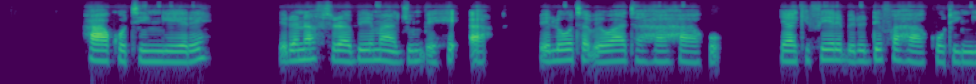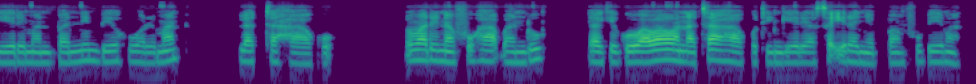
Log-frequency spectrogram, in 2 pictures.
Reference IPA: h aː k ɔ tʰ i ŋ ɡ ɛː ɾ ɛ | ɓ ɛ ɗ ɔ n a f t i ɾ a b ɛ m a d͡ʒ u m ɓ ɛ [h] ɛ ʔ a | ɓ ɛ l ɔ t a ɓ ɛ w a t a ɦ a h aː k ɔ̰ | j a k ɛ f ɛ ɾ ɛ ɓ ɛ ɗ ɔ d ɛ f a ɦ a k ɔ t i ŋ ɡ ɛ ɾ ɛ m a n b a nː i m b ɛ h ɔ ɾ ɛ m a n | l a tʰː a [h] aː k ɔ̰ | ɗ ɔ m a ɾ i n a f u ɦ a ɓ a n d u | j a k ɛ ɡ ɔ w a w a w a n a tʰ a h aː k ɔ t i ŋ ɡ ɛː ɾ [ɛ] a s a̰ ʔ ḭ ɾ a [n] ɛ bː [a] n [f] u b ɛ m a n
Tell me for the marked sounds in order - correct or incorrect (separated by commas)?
correct, correct, correct, incorrect, correct, correct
